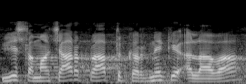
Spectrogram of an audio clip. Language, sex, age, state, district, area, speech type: Hindi, male, 30-45, Uttar Pradesh, Hardoi, rural, spontaneous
